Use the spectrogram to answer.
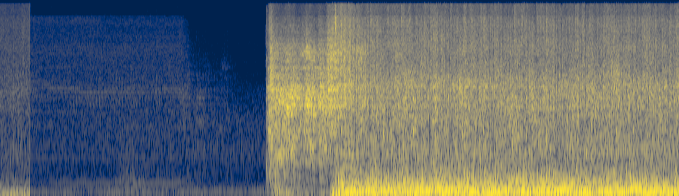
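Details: Newly built and installed engine with a new tune loaded, started from outside the car without touching the gas pedal: a brief crank, then it catches quickly and settles into a steady, even idle, starting far better than before; normal.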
